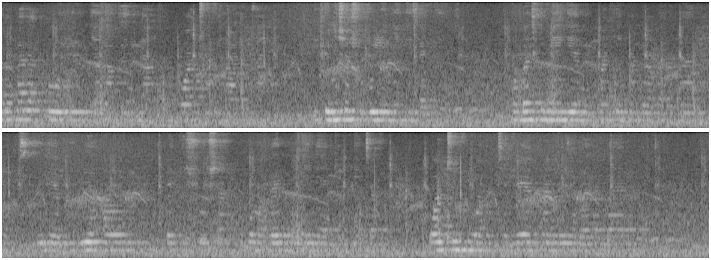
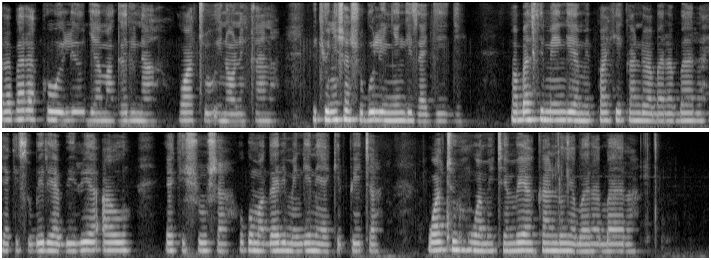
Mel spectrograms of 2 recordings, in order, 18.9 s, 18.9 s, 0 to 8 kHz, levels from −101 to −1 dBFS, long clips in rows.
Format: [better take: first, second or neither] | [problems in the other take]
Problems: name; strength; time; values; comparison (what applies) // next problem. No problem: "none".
second | background sound (Wind / Boat, Water vehicle); 3 dB below the speech // room echo; dies away in 1 s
